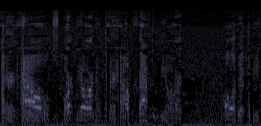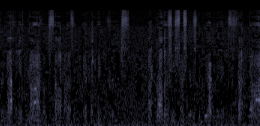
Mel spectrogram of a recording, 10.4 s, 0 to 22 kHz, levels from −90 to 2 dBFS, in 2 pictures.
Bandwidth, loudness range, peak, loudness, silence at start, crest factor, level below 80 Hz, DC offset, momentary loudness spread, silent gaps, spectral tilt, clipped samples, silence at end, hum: 16.5 kHz; 4 LU; -34 dBFS; -54 LUFS; 0 s; 24 dB; -80 dBFS; under 0.1%; 10 LU; none; -0.5 dB/octave; under 0.1%; 0 s; none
